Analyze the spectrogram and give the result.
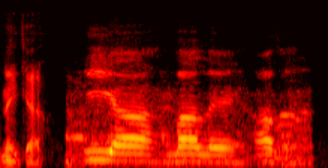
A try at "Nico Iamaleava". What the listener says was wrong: I think you might have an extra vowel, though.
